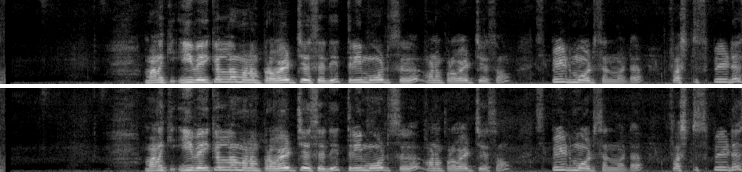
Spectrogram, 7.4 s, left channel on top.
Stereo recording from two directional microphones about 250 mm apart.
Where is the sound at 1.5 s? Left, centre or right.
Centre.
